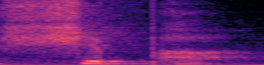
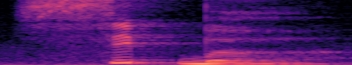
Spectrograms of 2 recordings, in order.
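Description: First: It is said with an English pronunciation. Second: It is said with a Vietnamese pronunciation. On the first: The speaker calls it wrong. "it's not ship or shipper" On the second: The speaker calls it right. "It's ship, shipper"

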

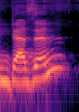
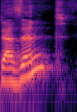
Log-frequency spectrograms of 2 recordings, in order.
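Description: First: The final T sound is dropped. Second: The final T sound is pronounced. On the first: The speaker calls it wrong. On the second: The speaker calls it right.

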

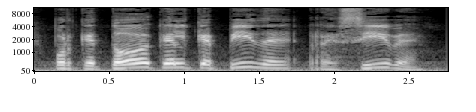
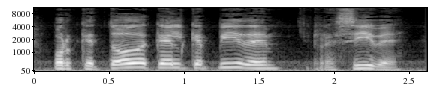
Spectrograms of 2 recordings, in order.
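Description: The two takes are said the same way.

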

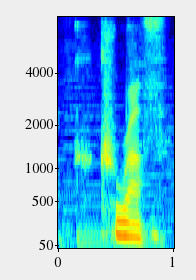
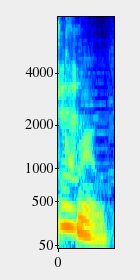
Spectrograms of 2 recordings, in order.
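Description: First: The name ends in an f sound. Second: The name ends in an oo vowel. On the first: The speaker calls it wrong. "I always thought it was" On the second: The speaker calls it right. "but it's Crew"

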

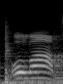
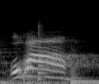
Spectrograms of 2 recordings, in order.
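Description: First: The word is said plainly, without strong feeling. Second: The word is said with strong, passionate feeling.

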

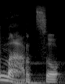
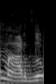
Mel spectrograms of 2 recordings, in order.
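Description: First: The z is strong, in standard Italian. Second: The z is soft, with a Bergamo dialect flavour.

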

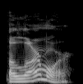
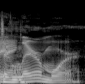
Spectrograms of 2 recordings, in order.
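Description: First: The first vowel sounds like 'car'. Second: The first vowel sounds like 'air'. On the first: The speaker calls it right. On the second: The speaker calls it wrong.

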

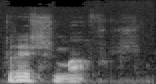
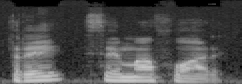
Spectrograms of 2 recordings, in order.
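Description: First: Some unstressed vowels are reduced or dropped. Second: Every vowel is pronounced fully and clearly. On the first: This is how a local in Braga says it. "disse 3 semáforos" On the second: This is how it is said in Romanian. "todas as vogais"

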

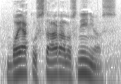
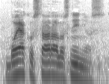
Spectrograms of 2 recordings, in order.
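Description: First: The words run together smoothly and naturally. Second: The same.

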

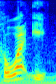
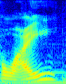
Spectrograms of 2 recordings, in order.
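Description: First: A small hiccup-like catch comes before the final 'i'. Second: The word flows smoothly without a catch before 'i'. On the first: The speaker calls it right. "you kind of hiccup a little bit when you say the name" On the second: The speaker calls it wrong. "So it's not Hawaii"

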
